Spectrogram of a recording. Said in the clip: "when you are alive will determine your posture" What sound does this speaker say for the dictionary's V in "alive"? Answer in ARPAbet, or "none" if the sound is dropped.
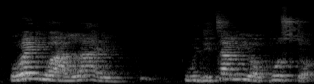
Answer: V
